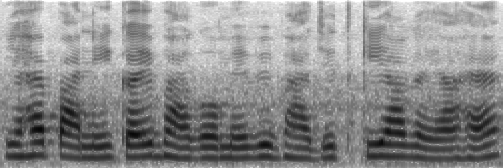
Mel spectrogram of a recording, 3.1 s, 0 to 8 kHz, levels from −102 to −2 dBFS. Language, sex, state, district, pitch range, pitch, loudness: Hindi, female, Haryana, Rohtak, 190-215 Hz, 200 Hz, -16 LUFS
